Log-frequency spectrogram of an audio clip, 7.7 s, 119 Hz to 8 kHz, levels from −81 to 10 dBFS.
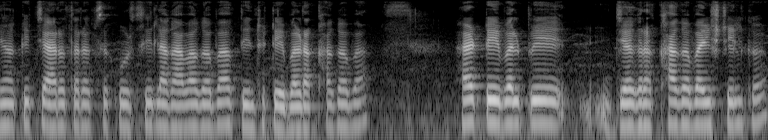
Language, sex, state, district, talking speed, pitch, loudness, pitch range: Bhojpuri, female, Uttar Pradesh, Gorakhpur, 170 wpm, 180 Hz, -19 LUFS, 175-190 Hz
